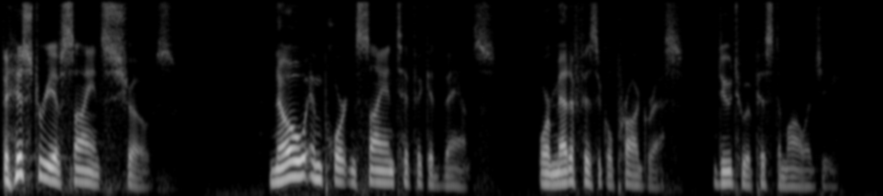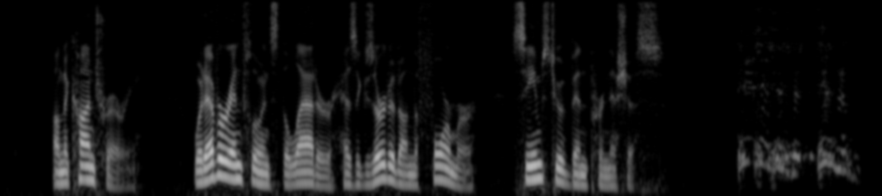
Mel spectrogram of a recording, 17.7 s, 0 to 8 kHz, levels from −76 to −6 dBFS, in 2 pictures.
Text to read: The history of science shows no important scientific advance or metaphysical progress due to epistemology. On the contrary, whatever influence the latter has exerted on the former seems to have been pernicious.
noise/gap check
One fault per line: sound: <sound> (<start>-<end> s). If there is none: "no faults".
sound: throat clearing (16.2-17.4 s)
